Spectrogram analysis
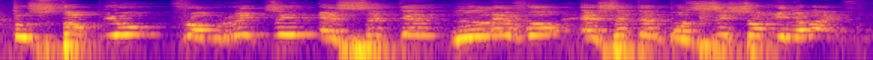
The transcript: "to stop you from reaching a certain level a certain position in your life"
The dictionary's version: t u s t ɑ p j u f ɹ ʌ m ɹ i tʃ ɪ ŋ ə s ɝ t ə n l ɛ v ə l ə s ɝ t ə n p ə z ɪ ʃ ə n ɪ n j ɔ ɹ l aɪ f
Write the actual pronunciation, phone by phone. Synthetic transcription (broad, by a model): t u s t ɑ p j u f ɹ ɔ m ɹ i tʃ ɪ ŋ ə s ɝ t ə n l ɛ v ə l ə s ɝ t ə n p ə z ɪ ʃ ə n ɪ n j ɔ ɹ l aɪ f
